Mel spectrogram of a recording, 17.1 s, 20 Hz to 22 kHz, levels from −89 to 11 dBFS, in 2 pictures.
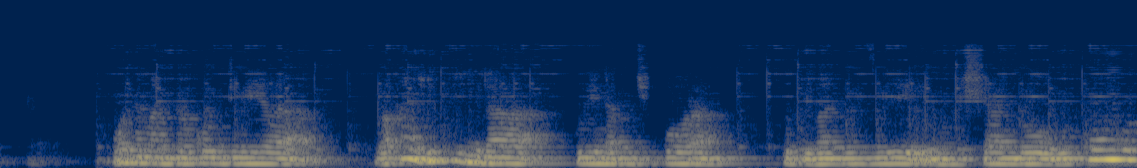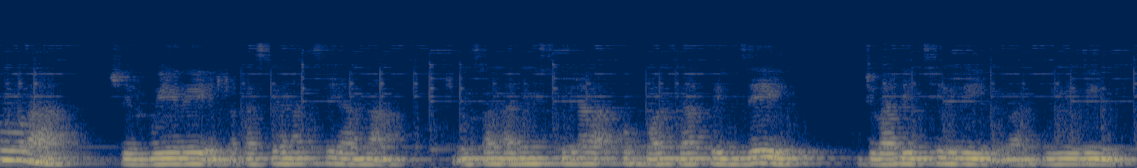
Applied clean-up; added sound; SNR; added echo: neural separator model SepFormer DNS4.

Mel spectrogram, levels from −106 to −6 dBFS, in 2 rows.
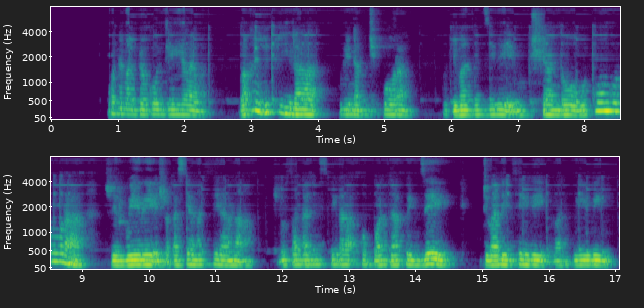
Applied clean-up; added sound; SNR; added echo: neural mask model DeepFilterNet 3.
